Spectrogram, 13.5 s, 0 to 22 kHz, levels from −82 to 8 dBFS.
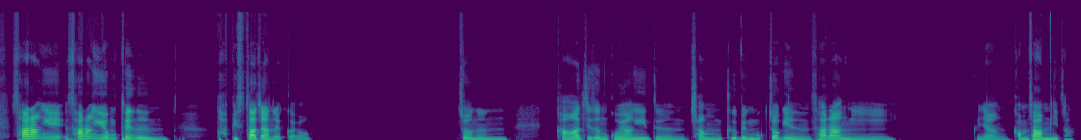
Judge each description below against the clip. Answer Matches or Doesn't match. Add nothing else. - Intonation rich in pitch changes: Doesn't match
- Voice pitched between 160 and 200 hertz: Doesn't match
